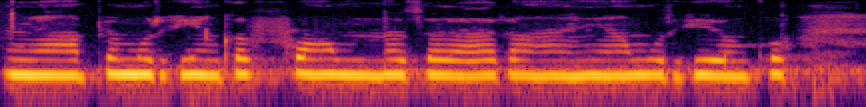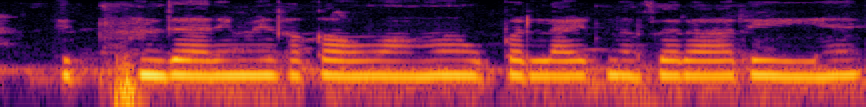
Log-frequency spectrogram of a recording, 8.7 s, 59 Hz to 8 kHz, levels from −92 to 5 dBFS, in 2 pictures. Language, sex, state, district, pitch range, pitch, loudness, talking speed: Hindi, female, Bihar, West Champaran, 250-260 Hz, 255 Hz, -14 LUFS, 165 wpm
